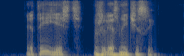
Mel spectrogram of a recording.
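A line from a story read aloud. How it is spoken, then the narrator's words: Quiet. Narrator (Russian): тихо сказал Пендергаст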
